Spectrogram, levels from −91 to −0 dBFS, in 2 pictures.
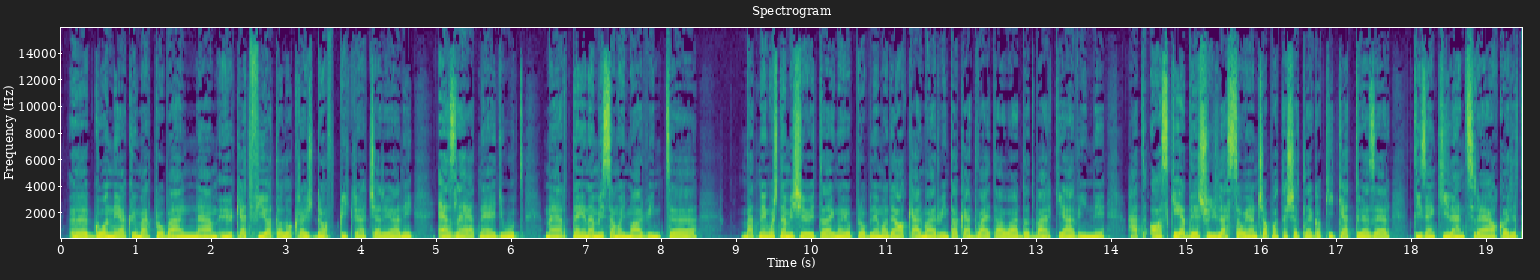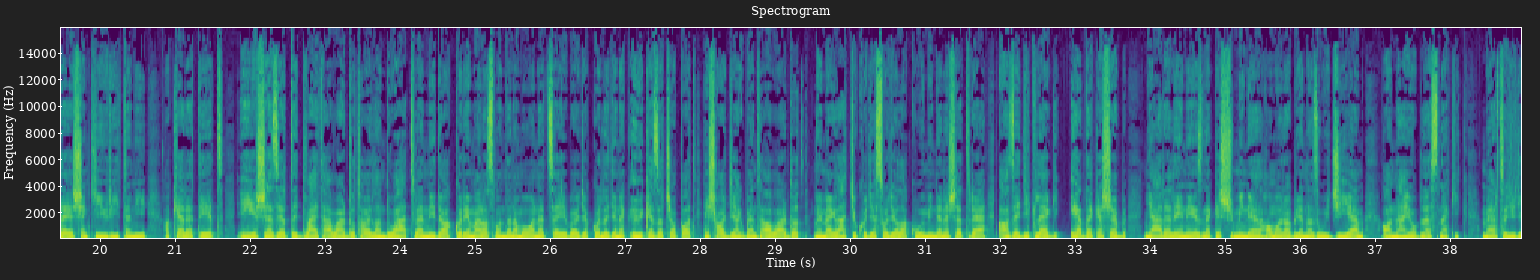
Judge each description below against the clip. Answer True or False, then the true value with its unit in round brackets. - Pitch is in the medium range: False (100 Hz)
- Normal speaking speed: False (165 wpm)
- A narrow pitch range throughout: True (1.9 semitones)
